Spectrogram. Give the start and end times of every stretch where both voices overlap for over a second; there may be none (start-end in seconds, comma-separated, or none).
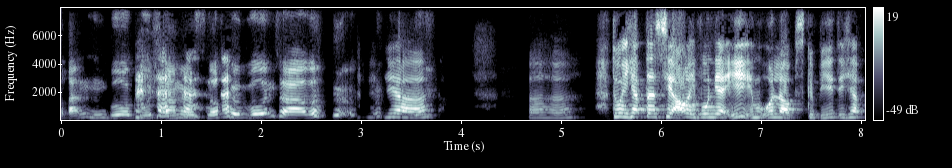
none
